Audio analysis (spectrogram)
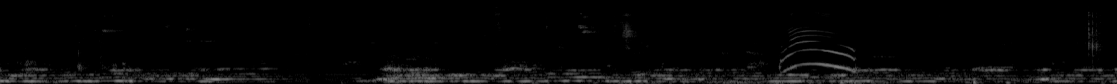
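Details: Kitten meow played to drive away rats: one loud, clear meow near the end that rises and then falls, set over a dense, steady, low background hum and murmur, with faint scattered noises earlier.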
